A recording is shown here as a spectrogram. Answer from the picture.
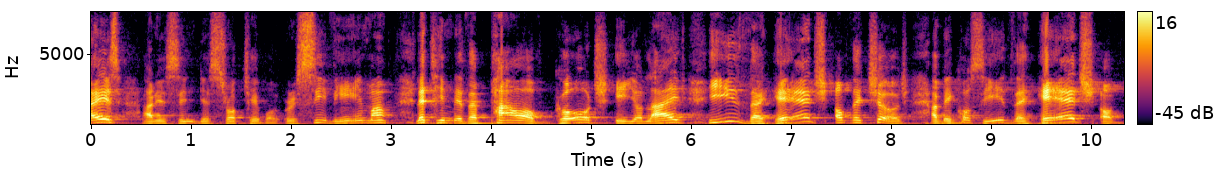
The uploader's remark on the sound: live from Asaba, Nigeria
